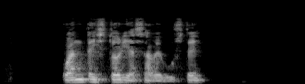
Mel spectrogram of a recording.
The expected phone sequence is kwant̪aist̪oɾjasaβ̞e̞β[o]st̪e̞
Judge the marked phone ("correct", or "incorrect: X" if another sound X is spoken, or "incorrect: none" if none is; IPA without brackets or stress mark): incorrect: u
